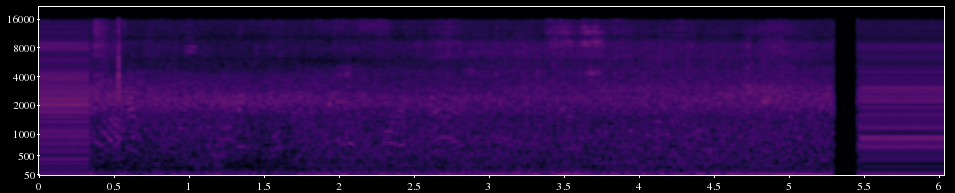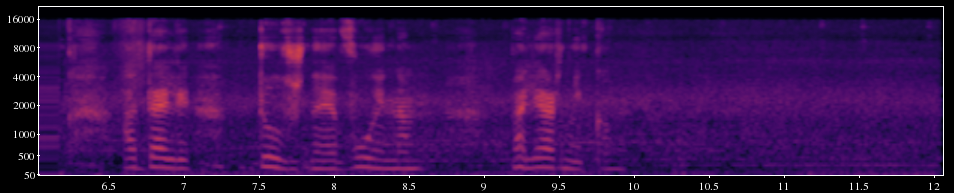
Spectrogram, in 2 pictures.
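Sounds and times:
held synthesizer chord: 0.0s - 0.4s
outdoor street rumble: 0.0s - 12.0s.

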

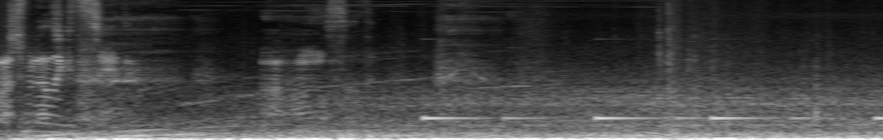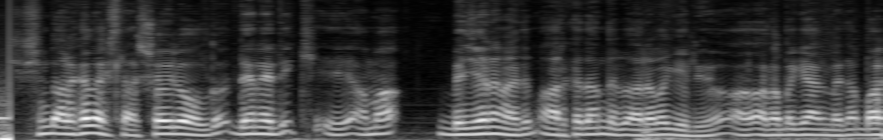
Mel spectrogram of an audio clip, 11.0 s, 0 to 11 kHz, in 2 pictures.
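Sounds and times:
car cabin rumble: 0.0s - 5.6s
short flat tone: 2.6s - 5.6s.

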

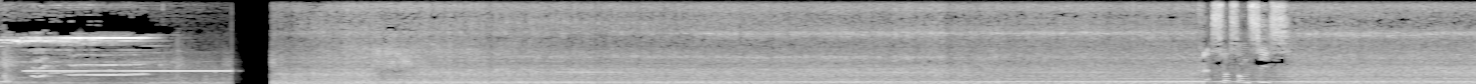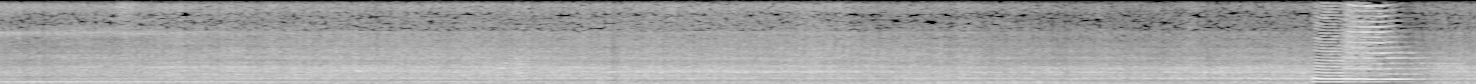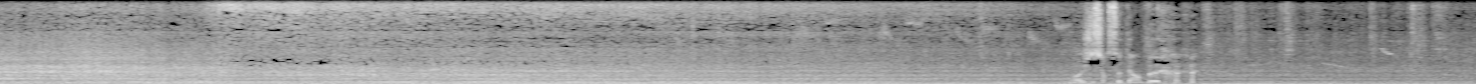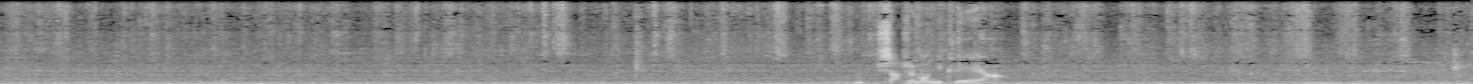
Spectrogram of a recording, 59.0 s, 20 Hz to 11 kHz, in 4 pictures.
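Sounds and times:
diesel locomotive engine rumbling: 0.0s - 59.0s.

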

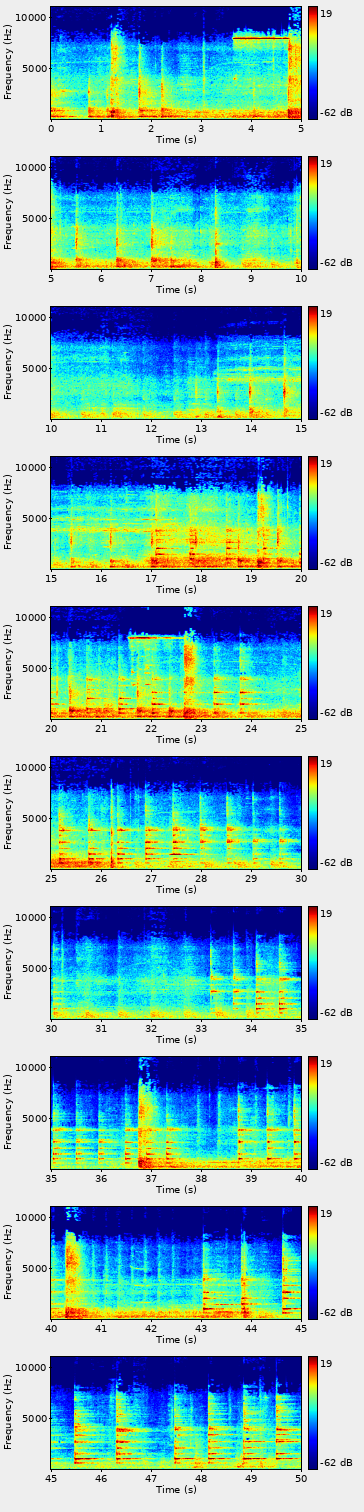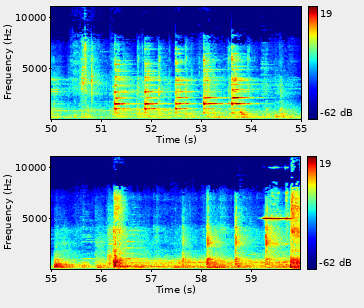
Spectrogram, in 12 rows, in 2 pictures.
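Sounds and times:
brief high-pitched tone: 3.6s - 4.8s
ringing metallic tones: 3.6s - 4.8s
steel bars clanking: 16.9s - 24.3s.

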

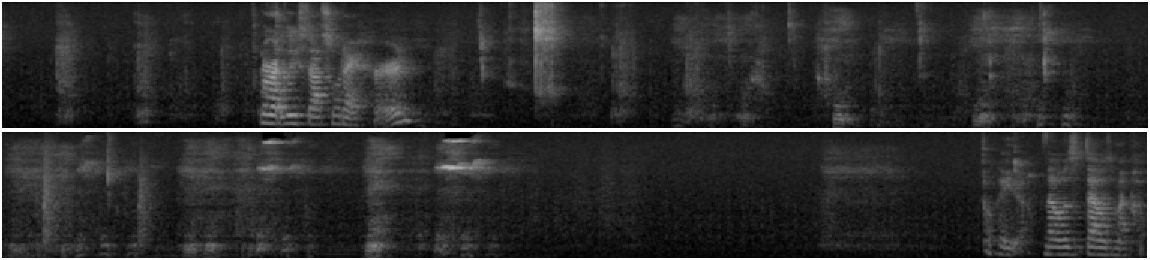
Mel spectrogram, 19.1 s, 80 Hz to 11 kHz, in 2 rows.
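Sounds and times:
puppy wheezing and snorting: 5.6s - 14.0s.

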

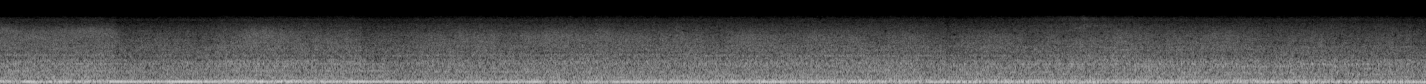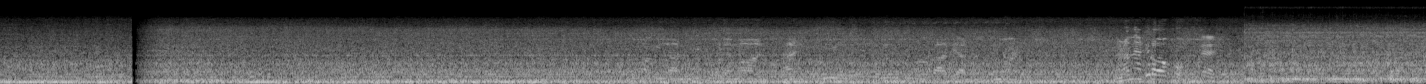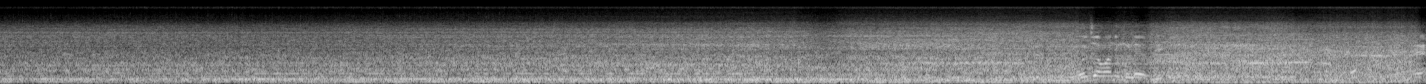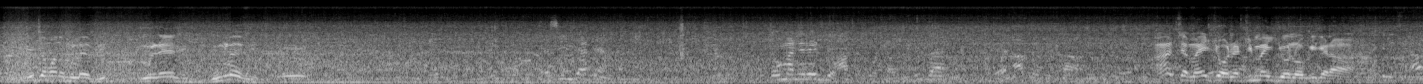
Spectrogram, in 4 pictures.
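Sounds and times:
vehicle engine running: 0.0s - 57.0s.

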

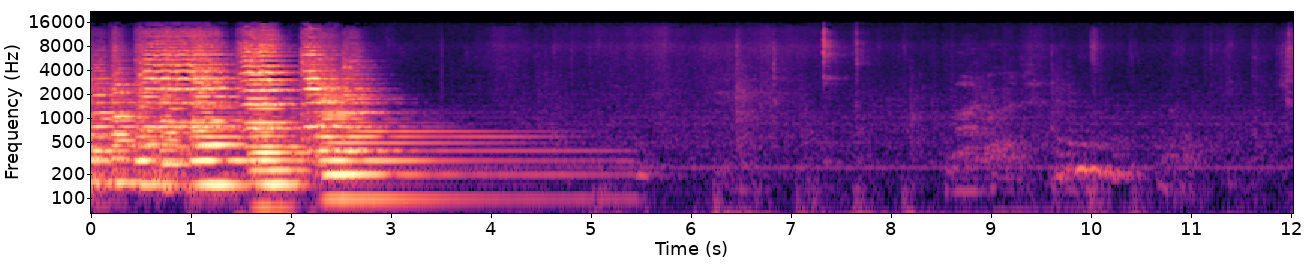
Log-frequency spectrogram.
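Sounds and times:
steady low hum: 0.0s - 12.0s
faint murmur of a voice: 8.6s - 11.3s.

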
